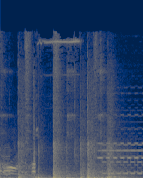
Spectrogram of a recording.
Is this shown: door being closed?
no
